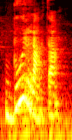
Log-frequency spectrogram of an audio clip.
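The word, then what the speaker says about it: burrata: This gorgeous ball of burata. I think that's how it's pronounced. It's pronounced burata. Burata. Burata.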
